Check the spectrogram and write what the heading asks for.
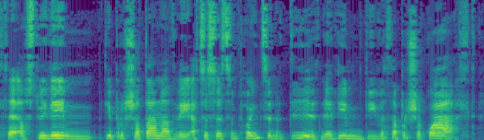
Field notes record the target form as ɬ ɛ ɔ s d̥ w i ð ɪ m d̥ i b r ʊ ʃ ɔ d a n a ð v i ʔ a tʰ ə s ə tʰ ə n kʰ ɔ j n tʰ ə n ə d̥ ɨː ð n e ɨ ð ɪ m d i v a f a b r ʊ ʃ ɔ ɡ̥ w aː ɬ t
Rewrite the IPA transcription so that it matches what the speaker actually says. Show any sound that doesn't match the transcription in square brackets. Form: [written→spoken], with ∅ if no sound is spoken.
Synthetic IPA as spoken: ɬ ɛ ɔ s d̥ w i ð ɪ m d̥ i b r ʊ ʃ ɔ d a n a ð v i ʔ a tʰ ə s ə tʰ ə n [kʰ→pʰ] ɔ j n tʰ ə n ə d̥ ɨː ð n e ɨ ð ɪ m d i v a [f→θ] a b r ʊ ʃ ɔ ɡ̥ w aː ɬ t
